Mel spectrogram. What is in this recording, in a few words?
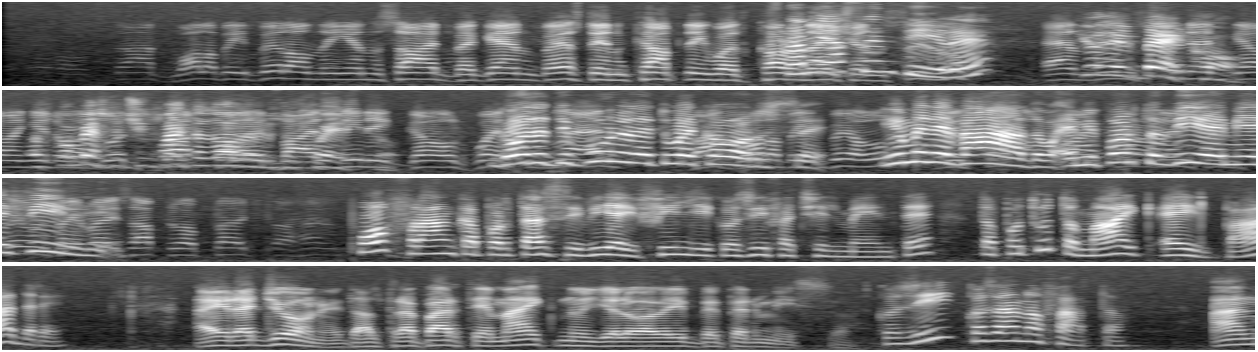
Advert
